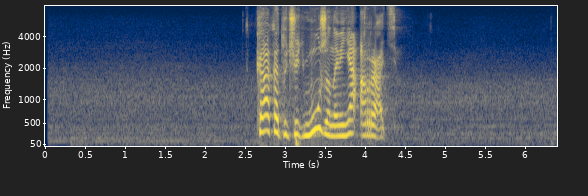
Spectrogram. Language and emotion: Russian, angry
